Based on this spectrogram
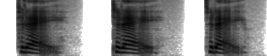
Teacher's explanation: Notice that I'm saying it very fast. The first syllable, is pronounced quickly because it's it's not stressed. The second syllable is stressed.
